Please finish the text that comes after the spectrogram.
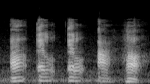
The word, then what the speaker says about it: Allah: Cuma dia membacanya, ngejanya beda sama kita. Kalau kita cukup Allah gitu. Kayak bercanda sama teman aja, Allah lu gitu aja tersinggung gitu ya. Kayak begitu, ringan gitu. Bacanya itu ringan. Tapi kalau mereka itu terpengaruh dengan bahasa Arab. Jadi nggak ringan, Allah.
